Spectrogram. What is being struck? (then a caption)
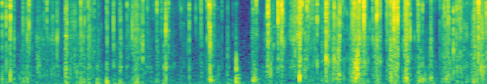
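Paintbrush set in plastic sleeve on cardboard backing. A handheld paintbrush set in a long, narrow package, with the brushes inside a clear plastic sleeve on a cardboard backing, is tapped and scratched quickly by fingertips and nails on the plastic. Dense, bright, crinkly clicks and scrapes come in rapid bursts with almost no low end. Each hit is dry and dies out instantly.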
